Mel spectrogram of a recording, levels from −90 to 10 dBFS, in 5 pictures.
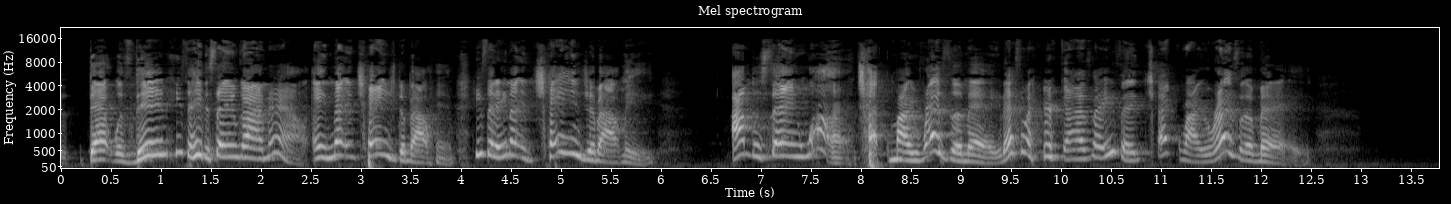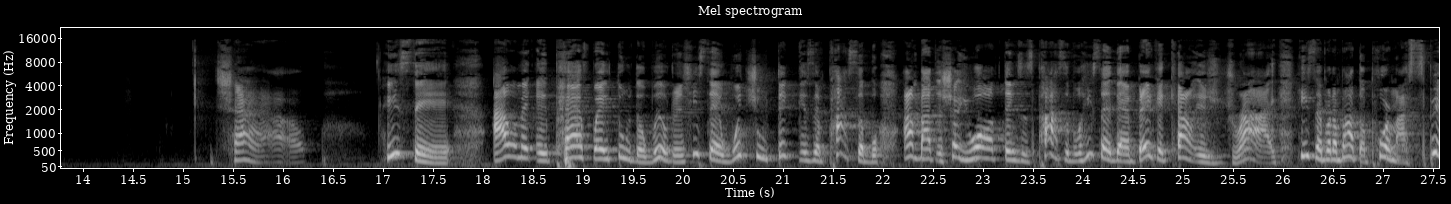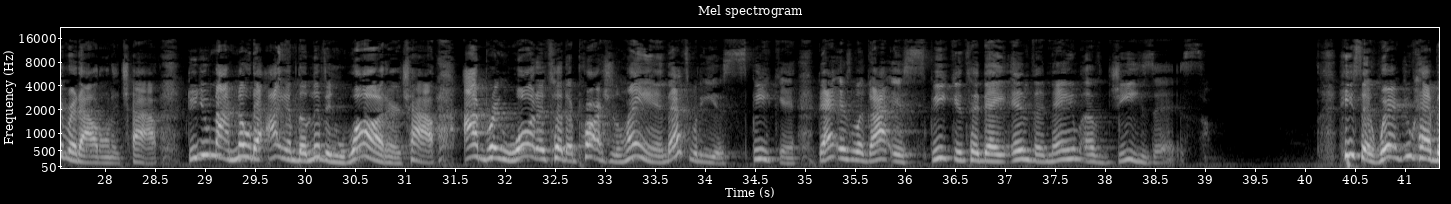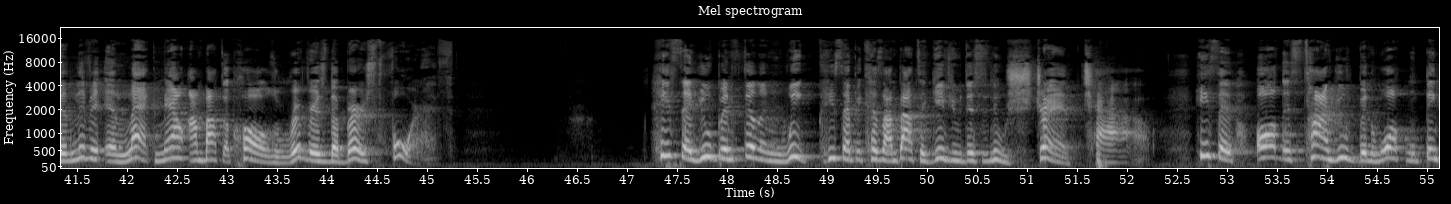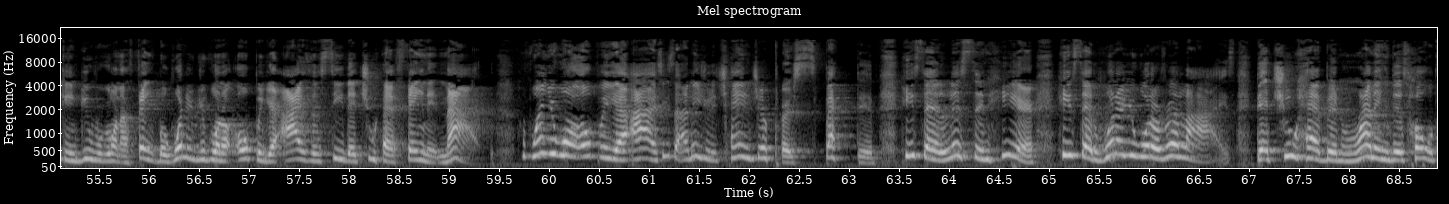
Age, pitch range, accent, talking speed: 30-49, 215-320 Hz, American, 195 wpm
